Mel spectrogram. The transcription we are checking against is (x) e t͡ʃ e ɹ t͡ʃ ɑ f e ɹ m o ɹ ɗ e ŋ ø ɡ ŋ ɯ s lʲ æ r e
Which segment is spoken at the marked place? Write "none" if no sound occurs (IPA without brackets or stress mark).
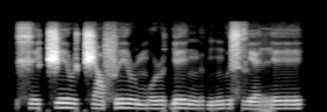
x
